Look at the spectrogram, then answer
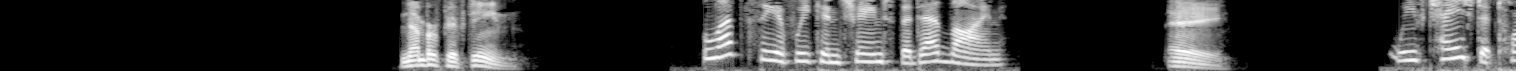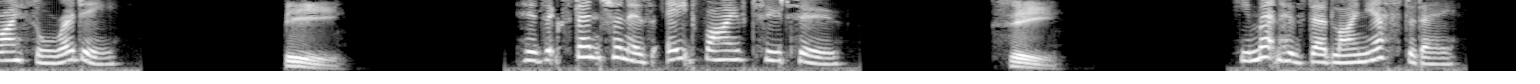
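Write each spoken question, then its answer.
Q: Let's see if we can change the deadline.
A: A: We've changed it twice already.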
